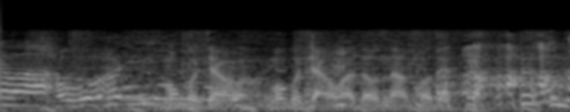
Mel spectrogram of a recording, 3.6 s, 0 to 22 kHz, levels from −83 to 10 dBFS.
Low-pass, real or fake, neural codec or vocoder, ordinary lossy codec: 7.2 kHz; real; none; none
